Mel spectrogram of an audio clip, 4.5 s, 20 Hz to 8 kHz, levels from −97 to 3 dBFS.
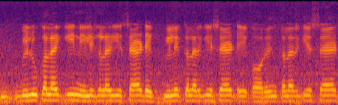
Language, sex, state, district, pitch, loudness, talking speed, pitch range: Hindi, male, Bihar, Saran, 150 Hz, -15 LUFS, 240 wpm, 145-155 Hz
